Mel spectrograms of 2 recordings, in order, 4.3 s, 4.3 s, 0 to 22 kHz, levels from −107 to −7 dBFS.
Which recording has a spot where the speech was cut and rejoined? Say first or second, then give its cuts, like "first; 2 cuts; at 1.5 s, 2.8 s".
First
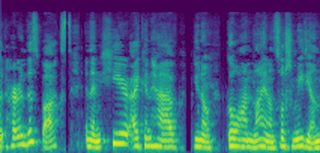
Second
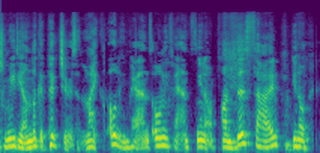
second; 2 cuts; at 1.4 s, 2.9 s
